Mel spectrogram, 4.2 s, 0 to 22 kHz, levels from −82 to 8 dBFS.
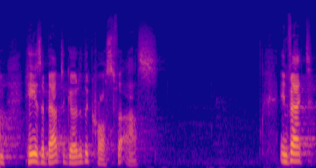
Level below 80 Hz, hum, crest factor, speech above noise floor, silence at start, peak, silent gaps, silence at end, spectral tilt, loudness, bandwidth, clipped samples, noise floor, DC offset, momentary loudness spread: -76 dBFS; none; 24 dB; 44 dB; 0 s; -2 dBFS; none; 0 s; -5.5 dB/octave; -23 LUFS; 13 kHz; under 0.1%; -66 dBFS; under 0.1%; 16 LU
